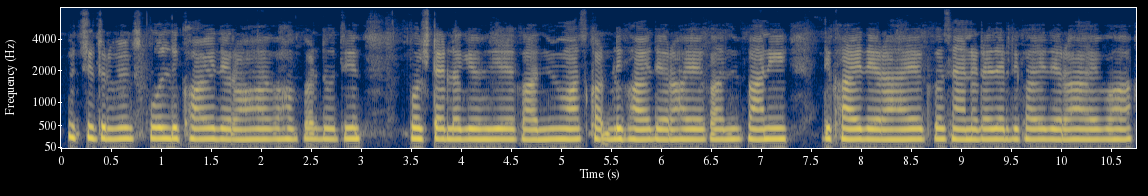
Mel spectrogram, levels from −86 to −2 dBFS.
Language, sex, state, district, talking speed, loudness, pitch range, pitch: Hindi, female, Andhra Pradesh, Anantapur, 200 wpm, -16 LUFS, 215-225 Hz, 220 Hz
